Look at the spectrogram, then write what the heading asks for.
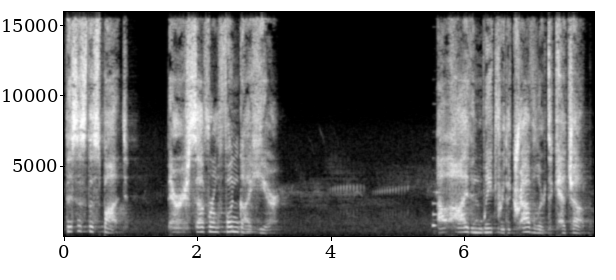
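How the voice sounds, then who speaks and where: A woman voicing a calm, thoughtful young girl in a video game, musing aloud in a composed, deliberate way. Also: sits high, a little hiss or hum. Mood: cautious, focused. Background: music.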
